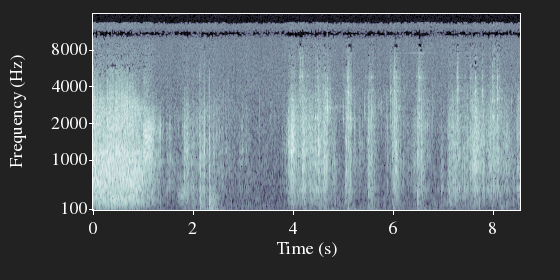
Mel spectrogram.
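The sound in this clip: A gunshot sound effect from a radio western drama opens with a single loud, broad blast lasting about a second, followed by a run of quieter sharp knocks and clatter.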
